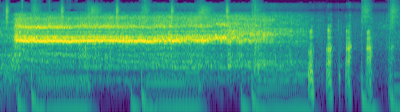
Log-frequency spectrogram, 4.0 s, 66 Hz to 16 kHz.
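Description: Steady high squeal from the rear wheel under hard braking, lasting about two and a half seconds before fading: the 180 mm rear disc brake locking the tyre into a skid on pavement, leaving a skid mark.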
